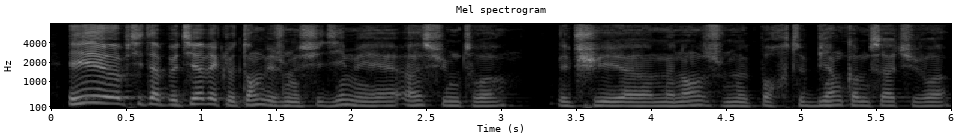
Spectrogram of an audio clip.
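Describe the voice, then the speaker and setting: The recording is very clean, with a silent background. In it, a man talks fairly quickly, his pitch varying in an ordinary way. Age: 20s. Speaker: rapper. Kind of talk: casual chat.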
